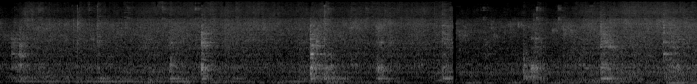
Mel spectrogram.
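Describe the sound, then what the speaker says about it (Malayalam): Tomatoes with shallots, green chilies and curry leaves sautéing in a pan: continuous soft sizzle with repeated spatula scrapes and stirring strokes at an even pace, close but fairly quiet, no voices. "തക്കാളിയും കൂടി ഇട്ട് കൊടുത്ത് നന്നായിട്ടൊന്ന് വഴറ്റിയെടുക്കാം"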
